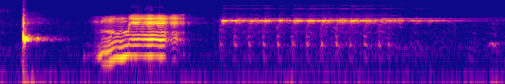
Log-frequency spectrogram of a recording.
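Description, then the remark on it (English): A shepherd knocks a sheep on the head with his crook: a sharp single knock, then a short sheep bleat, followed by the sustained, bright ringing of its bell, tuned to a chromatic scale, with a fast pulsing flutter that slowly fades; no talking. “a lot of sheep have bells, for these sheep are tuned so as to make the chromatic scales which he make use of by knocking the sheep on the head with his crook, a signal to them to ring the bell.”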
